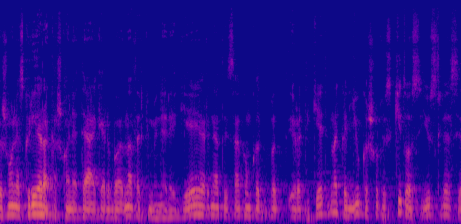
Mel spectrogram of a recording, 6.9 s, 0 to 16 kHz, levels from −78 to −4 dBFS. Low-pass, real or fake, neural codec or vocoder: 14.4 kHz; real; none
